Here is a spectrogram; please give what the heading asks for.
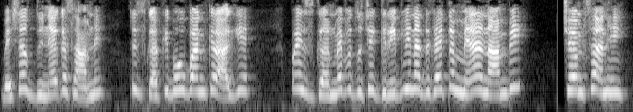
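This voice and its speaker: A woman's voice: very high voice, normal speed, sharp tone. A woman voicing a domineering, scheming middle-aged mother-in-law in a cartoon, scolding and sarcastic. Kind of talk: animated cartoon voice acting.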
